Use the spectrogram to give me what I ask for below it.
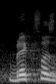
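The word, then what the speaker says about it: breakfast: पहले तो समझ लीजिए ब्रेकफास्ट नहीं होता है, टी को साइलेंट करिए, ब्रेकफास्ट बोलिए, ठीक?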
